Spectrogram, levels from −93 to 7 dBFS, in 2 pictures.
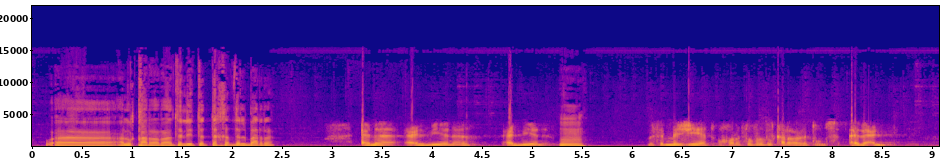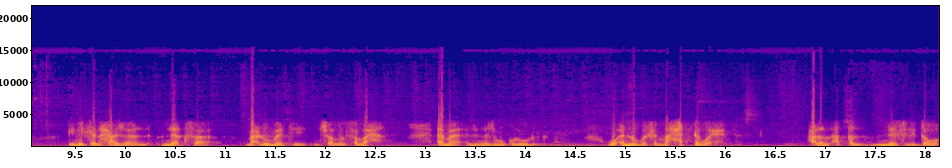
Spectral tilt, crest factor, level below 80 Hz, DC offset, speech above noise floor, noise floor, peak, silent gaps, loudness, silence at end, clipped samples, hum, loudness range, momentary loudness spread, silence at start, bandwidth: -6.5 dB/octave; 16 dB; -46 dBFS; under 0.1%; 26 dB; -47 dBFS; -6 dBFS; none; -22 LUFS; 0 s; under 0.1%; none; 2 LU; 11 LU; 0.15 s; 15.5 kHz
